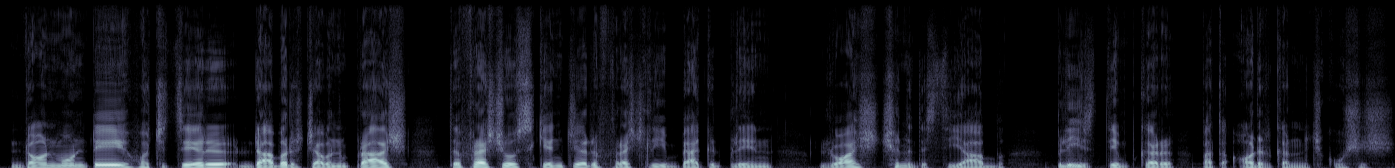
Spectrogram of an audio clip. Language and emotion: Kashmiri, neutral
